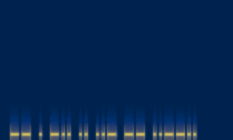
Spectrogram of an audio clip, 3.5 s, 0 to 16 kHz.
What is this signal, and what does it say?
Morse code, heard as a keyed tone, about 28 wpm, 700 Hz. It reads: MEDIUM?
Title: Sentences from Top 900 Words 28wpm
